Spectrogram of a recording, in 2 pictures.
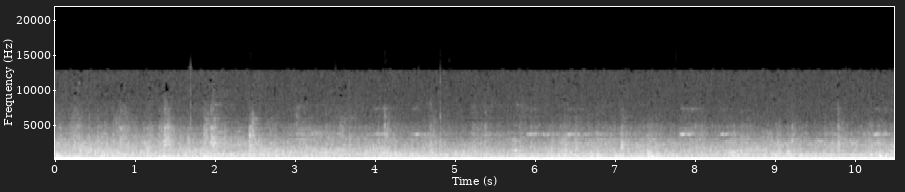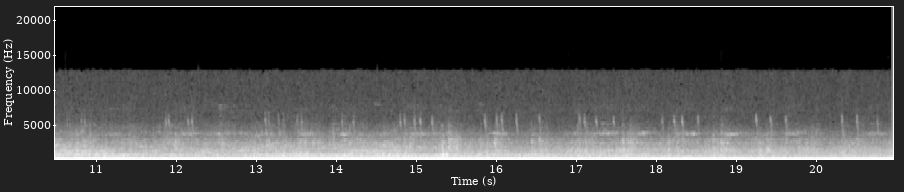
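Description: A diesel locomotive engine rumbles steadily in the distance as it moves away.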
